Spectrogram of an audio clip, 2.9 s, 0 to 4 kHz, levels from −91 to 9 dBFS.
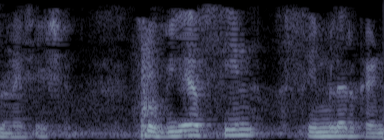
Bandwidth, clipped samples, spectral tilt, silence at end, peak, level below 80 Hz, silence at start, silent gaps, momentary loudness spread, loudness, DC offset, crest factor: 4 kHz; under 0.1%; -6 dB/octave; 0 s; -20 dBFS; -68 dBFS; 0 s; none; 16 LU; -36 LUFS; under 0.1%; 16 dB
